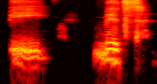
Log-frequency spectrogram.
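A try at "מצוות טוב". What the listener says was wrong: Not B.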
